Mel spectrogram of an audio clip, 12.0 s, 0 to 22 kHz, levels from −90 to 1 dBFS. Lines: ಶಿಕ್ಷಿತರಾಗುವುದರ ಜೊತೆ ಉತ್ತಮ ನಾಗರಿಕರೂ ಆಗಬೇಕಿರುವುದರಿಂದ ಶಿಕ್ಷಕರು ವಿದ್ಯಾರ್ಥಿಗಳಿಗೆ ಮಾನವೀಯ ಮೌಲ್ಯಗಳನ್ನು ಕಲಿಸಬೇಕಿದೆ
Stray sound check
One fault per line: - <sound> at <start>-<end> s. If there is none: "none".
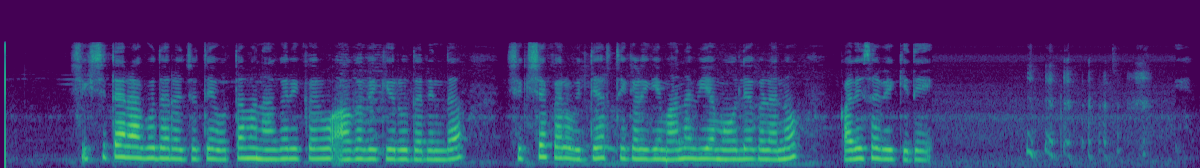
- laugh at 10.1-11.6 s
